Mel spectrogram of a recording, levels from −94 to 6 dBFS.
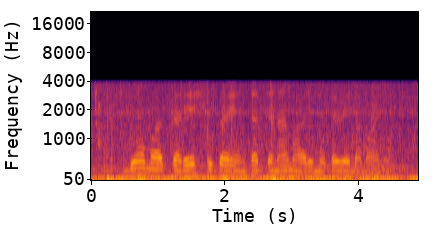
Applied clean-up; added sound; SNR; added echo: none; Bicycle; -2 dB; none.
